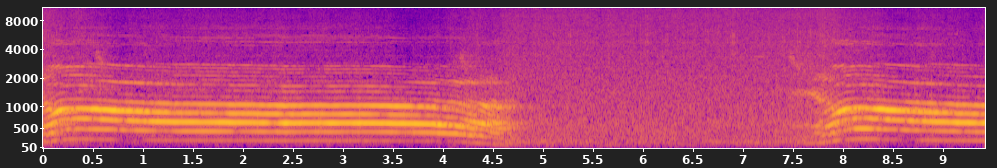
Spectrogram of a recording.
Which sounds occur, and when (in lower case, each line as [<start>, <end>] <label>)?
[0.00, 4.79] howl
[0.00, 9.42] background noise
[6.86, 6.98] tick
[7.09, 7.25] bird vocalization
[7.46, 7.68] bird vocalization
[7.72, 9.42] howl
